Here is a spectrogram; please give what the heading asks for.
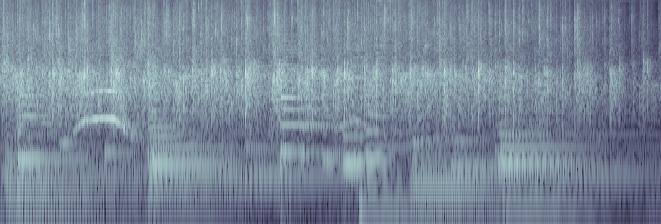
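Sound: audience applause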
